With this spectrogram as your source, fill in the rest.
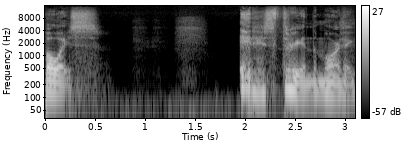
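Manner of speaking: very deep, very low disappointed tone. Retelling how she reacted to the boys' late-night music, in a mock-disappointed deep tone. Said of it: "that deep disappointed tone".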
